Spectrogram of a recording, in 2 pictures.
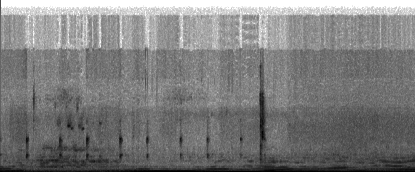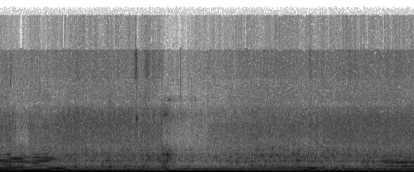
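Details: Worn wheel bearing: steady low droning growl while coasting in neutral, tracking road speed rather than engine revs.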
